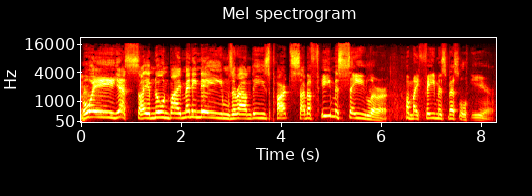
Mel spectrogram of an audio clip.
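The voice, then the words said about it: Put-on pirate accent. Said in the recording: “I just have the pirate accent on because that's the best nautical accent”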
